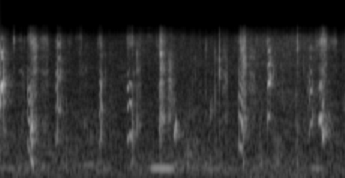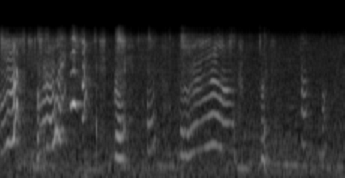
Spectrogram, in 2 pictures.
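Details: Pet dog, possibly wanting to mate or just happy, giving a burst of brief squeaky chirps, then a wavering, warbling whine near the end, followed by a few more soft squeaks.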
